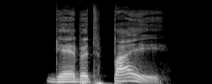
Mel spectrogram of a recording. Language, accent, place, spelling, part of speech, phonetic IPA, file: German, Germany, Berlin, gäbet bei, verb, [ˌɡɛːbət ˈbaɪ̯], De-gäbet bei.ogg
- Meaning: second-person plural subjunctive II of beigeben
